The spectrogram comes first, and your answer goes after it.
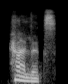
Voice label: "hallux", Indian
